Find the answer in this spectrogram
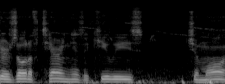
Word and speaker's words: Jamahal: of tearing his Achilles Jamal Hill or as some people like to call him jamaha hill that's kind of how his name is spelled if you read it but it is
